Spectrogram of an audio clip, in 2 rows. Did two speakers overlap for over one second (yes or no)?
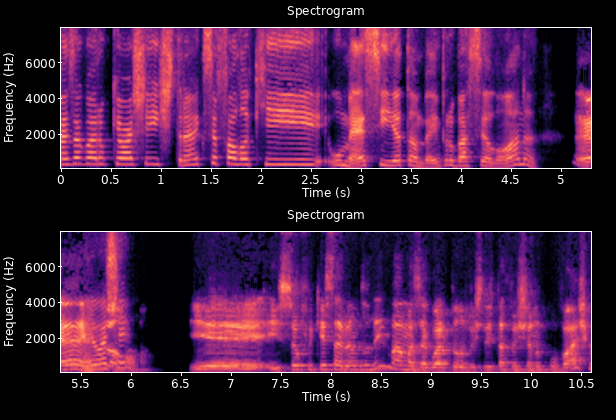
no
